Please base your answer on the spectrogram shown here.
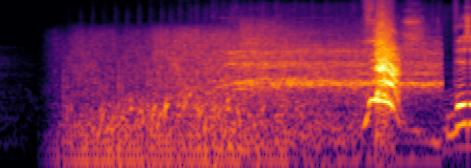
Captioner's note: cheers and applause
